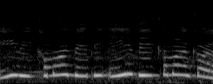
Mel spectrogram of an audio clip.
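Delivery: very high-pitched, coaxing calling voice. Retelling walking in and calling to their dog evie: high-pitched voice. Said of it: "I'm in that high pitched voice".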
